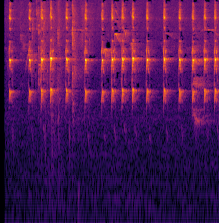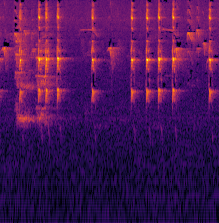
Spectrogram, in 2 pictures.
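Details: Squirrel screaming: sharp, harmonic-rich chips repeated steadily about three times a second, with a few smeared, rasping notes near the middle; no other clear sounds besides low background hiss.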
